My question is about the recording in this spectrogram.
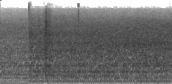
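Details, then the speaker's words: First-gen Cummins truck with newly installed Derale electric cooling fans, cold start, tested: strong steady air rush with even motor hum, no rattles or surging; fans running normally and strongly. "They're freaking ripping away. I'm sure you guys can hear that."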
